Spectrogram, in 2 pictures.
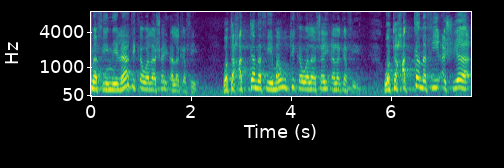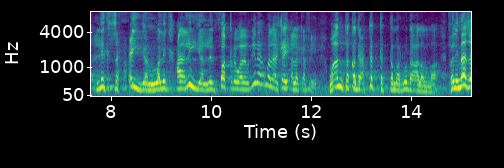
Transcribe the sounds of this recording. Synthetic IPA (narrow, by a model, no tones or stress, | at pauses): mafiːmiːlaːd̪ɪkawalaːʃajʔalakafḭːh | wat̪aħakːamafiːmawt̪ɪkawalaːʃajʔalakafḭːh | wɪt̪aħakːamafiːʔaʃjaːʔlɪksˤɨħːɪjːanwɪlɪkħaːlɪjːalɪlfɑqɾwɪlɪlɣɪnaːwalaːʃajʔalakafḭːh | wɪʔant̪aqɑd̪ɪʕt̪ad̪̚t̪at̪ːamɑrˤːʊd̪ʕalalˤːɑ̰ː | falɪmaːza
